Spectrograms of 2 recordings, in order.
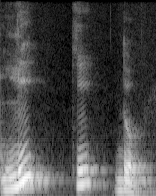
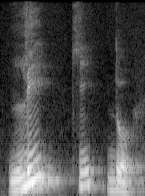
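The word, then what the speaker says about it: líquido: uma palavra proparoxítona então exemplo a palavra liquido liquido você vê que a sílaba cuja intensidade é maior é a anti penúltima vamos contar última do penúltima é o que e a antepenúltima é o li essa é a mais forte uma duas 3 por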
